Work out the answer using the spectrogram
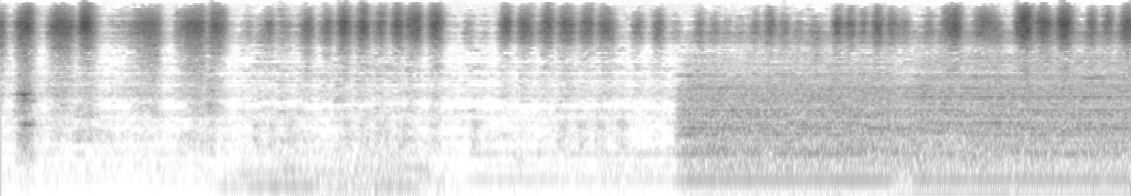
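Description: Bristle paintbrush stroking pre-stain wood conditioner onto bare plywood and pine: quick repeated brushy swishes, several a second. A low steady hum joins underneath about two-thirds of the way through.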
